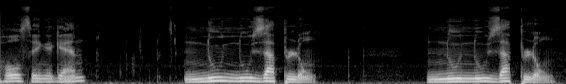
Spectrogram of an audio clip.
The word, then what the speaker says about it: appelons: Okay, nous appelons, and then little link would be perfect, so let's pronounce the whole thing again. Nous nous appelons. Nous nous appelons. Okay, final S doesn't exist.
